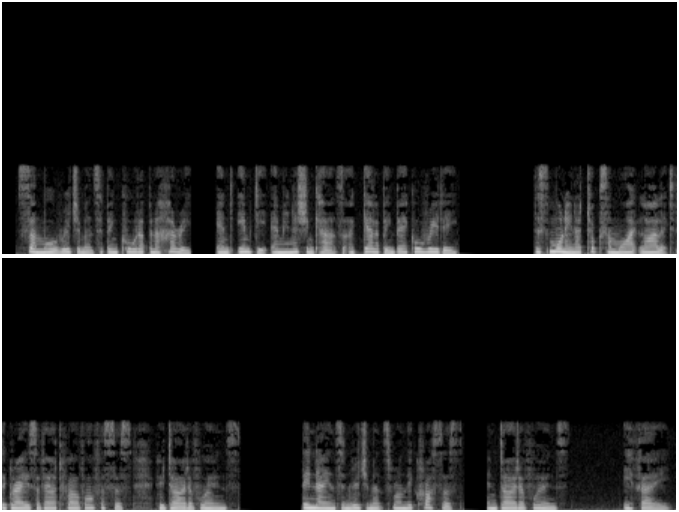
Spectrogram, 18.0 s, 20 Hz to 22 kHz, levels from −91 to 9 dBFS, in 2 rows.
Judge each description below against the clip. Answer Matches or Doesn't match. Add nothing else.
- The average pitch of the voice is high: Matches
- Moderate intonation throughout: Doesn't match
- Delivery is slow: Doesn't match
